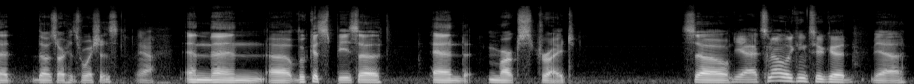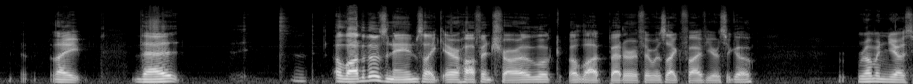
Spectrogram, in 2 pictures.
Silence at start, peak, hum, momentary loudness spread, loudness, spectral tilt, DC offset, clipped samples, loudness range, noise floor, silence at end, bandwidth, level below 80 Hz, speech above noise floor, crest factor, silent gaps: 0 s; 0 dBFS; none; 13 LU; -15 LUFS; -5.5 dB/octave; under 0.1%; under 0.1%; 4 LU; -52 dBFS; 0 s; 16.5 kHz; -48 dBFS; 37 dB; 16 dB; none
